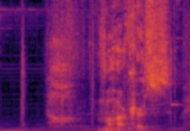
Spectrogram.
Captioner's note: gasp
